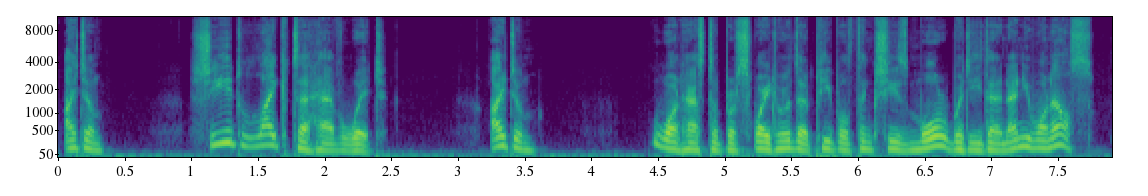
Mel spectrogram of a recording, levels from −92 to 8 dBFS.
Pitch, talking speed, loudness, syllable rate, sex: 135 Hz, 145 wpm, -18 LUFS, 5.7 syllables/s, male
